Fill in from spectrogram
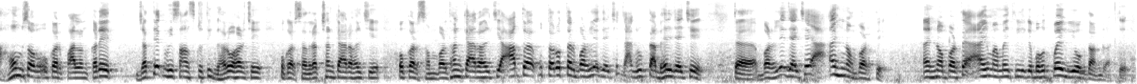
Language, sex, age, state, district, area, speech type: Maithili, male, 45-60, Bihar, Saharsa, urban, spontaneous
